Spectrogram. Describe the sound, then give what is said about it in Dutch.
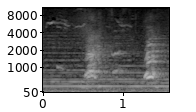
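A small dog gives two short, high-pitched whining yips about a second apart, over a steady low background hum. “Ik dacht dat het kleine babyvogeltjes waren, maar het was een hondje.”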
